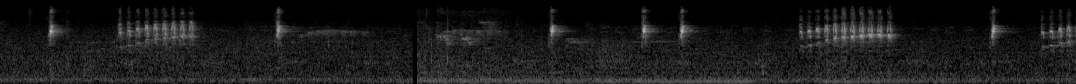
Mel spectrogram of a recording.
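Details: Orange-bellied leafbird calling: sharp, very high single ticks spaced irregularly, alternating with short buzzy rattling trills about a second long, in a quiet setting.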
